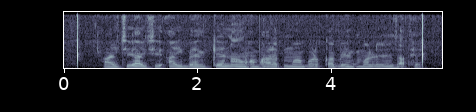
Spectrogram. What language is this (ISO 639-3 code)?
hne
